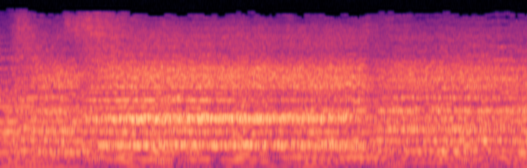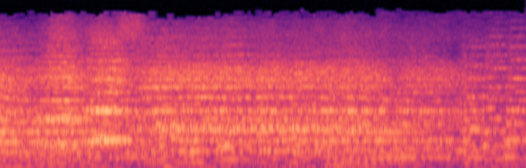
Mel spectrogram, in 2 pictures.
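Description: Choir and symphony orchestra performing together, the chorus singing long, held chords over a full orchestral texture, heard through the limited quality of an off-air radio recording.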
